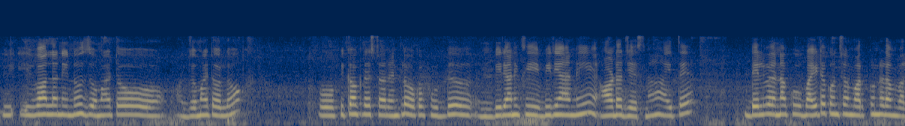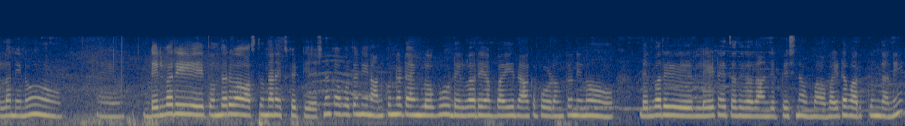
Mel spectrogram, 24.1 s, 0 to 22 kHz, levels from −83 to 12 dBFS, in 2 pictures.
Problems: none marked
